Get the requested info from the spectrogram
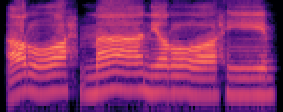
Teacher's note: Mimnya panjang 2 harokat saja, Bu ya.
